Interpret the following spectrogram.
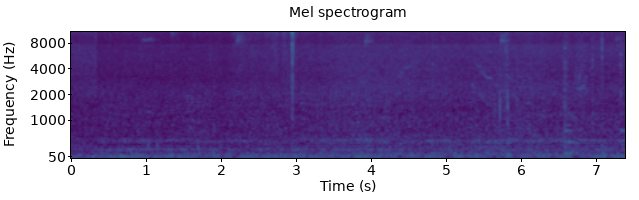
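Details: Massive wild honey bee hive being caught: a steady, droning hum of many bees holds a low pitch with a fainter higher overtone throughout, unbroken by pauses, with a single sharp click near the middle and faint background rustling.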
